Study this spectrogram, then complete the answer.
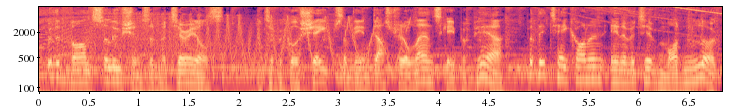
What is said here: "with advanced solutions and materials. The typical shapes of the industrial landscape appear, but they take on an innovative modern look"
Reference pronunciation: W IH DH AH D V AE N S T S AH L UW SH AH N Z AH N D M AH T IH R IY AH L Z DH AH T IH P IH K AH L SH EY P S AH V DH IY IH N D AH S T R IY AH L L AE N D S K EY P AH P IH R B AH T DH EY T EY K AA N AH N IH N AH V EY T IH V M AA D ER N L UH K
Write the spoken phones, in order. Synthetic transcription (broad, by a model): W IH DH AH D V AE N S S AH L UW SH AH N Z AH N M AH T IH R IY AH L Z DH AH T IH P IH K AH L SH EY P S AH V DH IY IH N D AH S T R IY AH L L AE N D S K EY P AH P IH R B AH T DH EY T EY K N AH N IH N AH V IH T IH V M AA D ER N L UH K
